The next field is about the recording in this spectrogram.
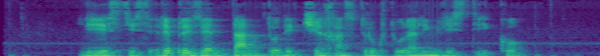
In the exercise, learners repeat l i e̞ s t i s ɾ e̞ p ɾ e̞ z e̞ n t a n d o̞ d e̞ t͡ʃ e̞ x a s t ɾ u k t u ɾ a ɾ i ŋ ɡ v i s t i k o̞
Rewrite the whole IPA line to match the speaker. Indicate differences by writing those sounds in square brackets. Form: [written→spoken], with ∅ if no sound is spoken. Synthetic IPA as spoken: l i e̞ s t i s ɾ e̞ p ɾ e̞ z e̞ n t a n [d→t] o̞ d e̞ t͡ʃ e̞ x a s t ɾ u k t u ɾ a [ɾ→l] i ŋ ɡ v i s t i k o̞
